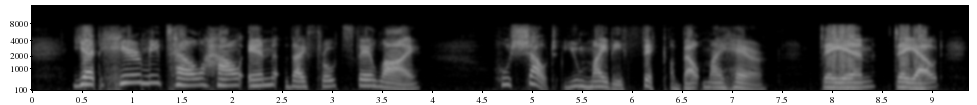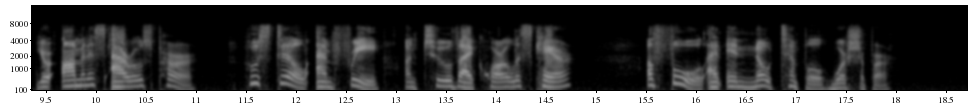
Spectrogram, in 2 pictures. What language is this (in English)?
English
